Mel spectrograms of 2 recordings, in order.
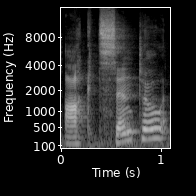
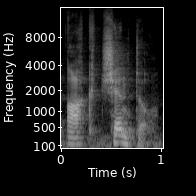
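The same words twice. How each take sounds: First: Akcento said "ak-TSEN-to"; ak-TSEN-to, ts as in "cats". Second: Akcento said "ak-CHEN-to"; ak-CHEN-to, ch as in "cheese"; akĉento with a ch. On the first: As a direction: say akcento with a crisp ts after the k. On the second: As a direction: say akcento with ch after the k. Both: Shown as a demonstration. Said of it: "There's two words".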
